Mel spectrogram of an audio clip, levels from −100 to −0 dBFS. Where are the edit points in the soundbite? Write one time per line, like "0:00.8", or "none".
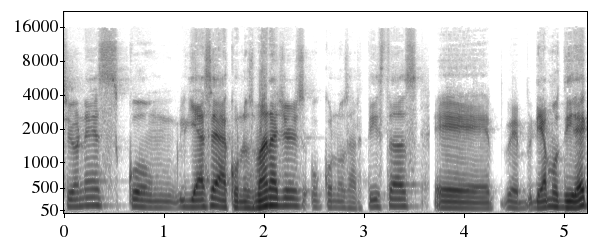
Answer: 0:03.6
